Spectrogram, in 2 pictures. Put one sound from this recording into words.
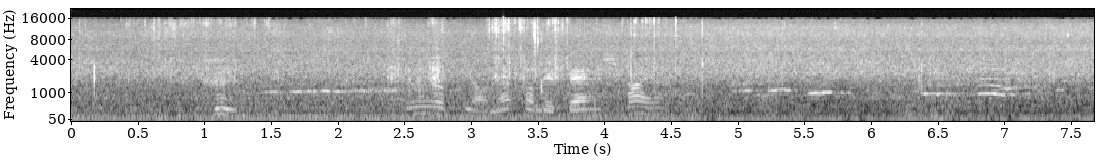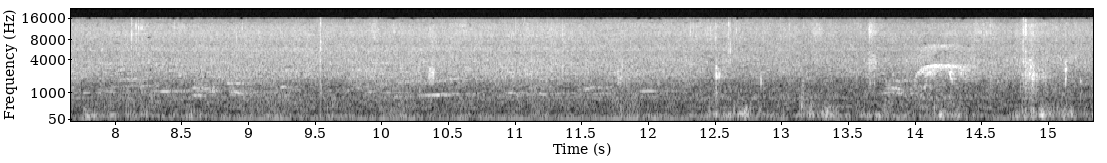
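Footsteps scuff on a leafy path.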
